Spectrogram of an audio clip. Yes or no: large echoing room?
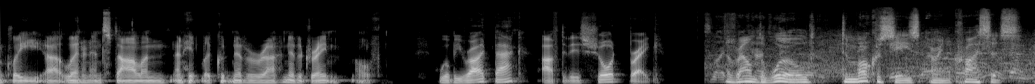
no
